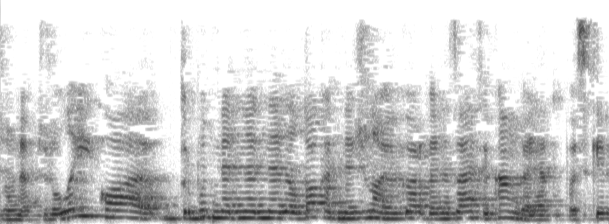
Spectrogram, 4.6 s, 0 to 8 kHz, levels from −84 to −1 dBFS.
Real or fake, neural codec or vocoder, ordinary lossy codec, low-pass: fake; autoencoder, 48 kHz, 128 numbers a frame, DAC-VAE, trained on Japanese speech; MP3, 32 kbps; 7.2 kHz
